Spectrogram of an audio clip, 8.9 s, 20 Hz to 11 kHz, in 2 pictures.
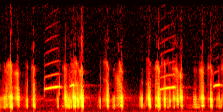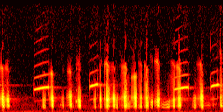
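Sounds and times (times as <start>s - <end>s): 
wood frogs cackling in hoarse clucks at a woodland pool in New York State: 0.0s - 8.9s.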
